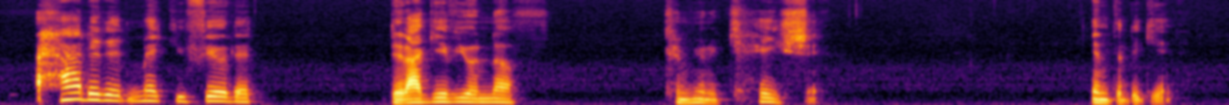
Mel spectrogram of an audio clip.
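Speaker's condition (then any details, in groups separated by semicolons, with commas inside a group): No condition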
